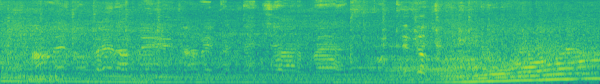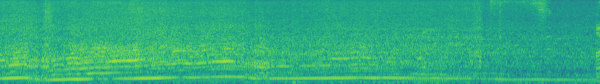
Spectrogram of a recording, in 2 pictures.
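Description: Lamborghini engine heard from inside the cabin, running steadily at low revs. About five seconds in, its pitch climbs as the car accelerates, holds high, and eases back down near the end.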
